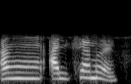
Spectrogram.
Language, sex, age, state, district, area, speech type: Bodo, female, 18-30, Assam, Chirang, rural, conversation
